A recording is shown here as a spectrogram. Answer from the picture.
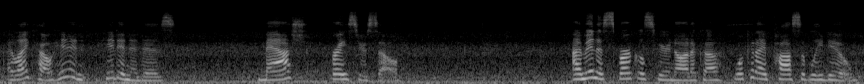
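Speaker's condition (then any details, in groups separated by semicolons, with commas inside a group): No condition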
